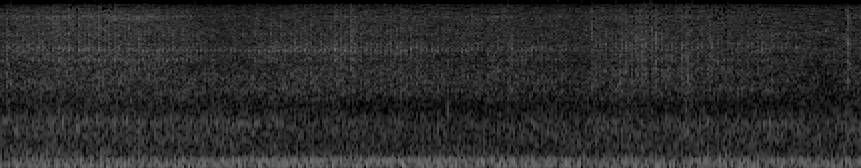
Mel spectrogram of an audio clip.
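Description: A large building fire burning with a steady low roar and hiss.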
